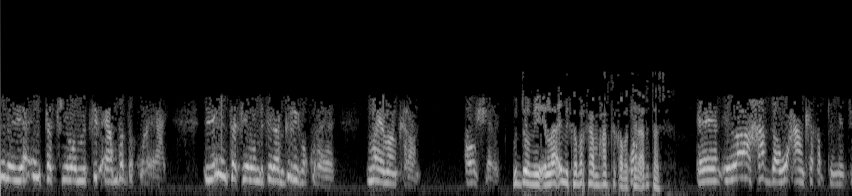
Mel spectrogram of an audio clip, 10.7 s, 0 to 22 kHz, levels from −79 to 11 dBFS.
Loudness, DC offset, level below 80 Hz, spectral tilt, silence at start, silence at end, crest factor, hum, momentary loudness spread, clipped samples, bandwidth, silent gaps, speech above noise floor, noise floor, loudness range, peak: -19 LUFS; under 0.1%; -58 dBFS; -5.5 dB/octave; 0 s; 0.1 s; 16 dB; none; 13 LU; under 0.1%; 5 kHz; none; 28 dB; -47 dBFS; 3 LU; -2 dBFS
